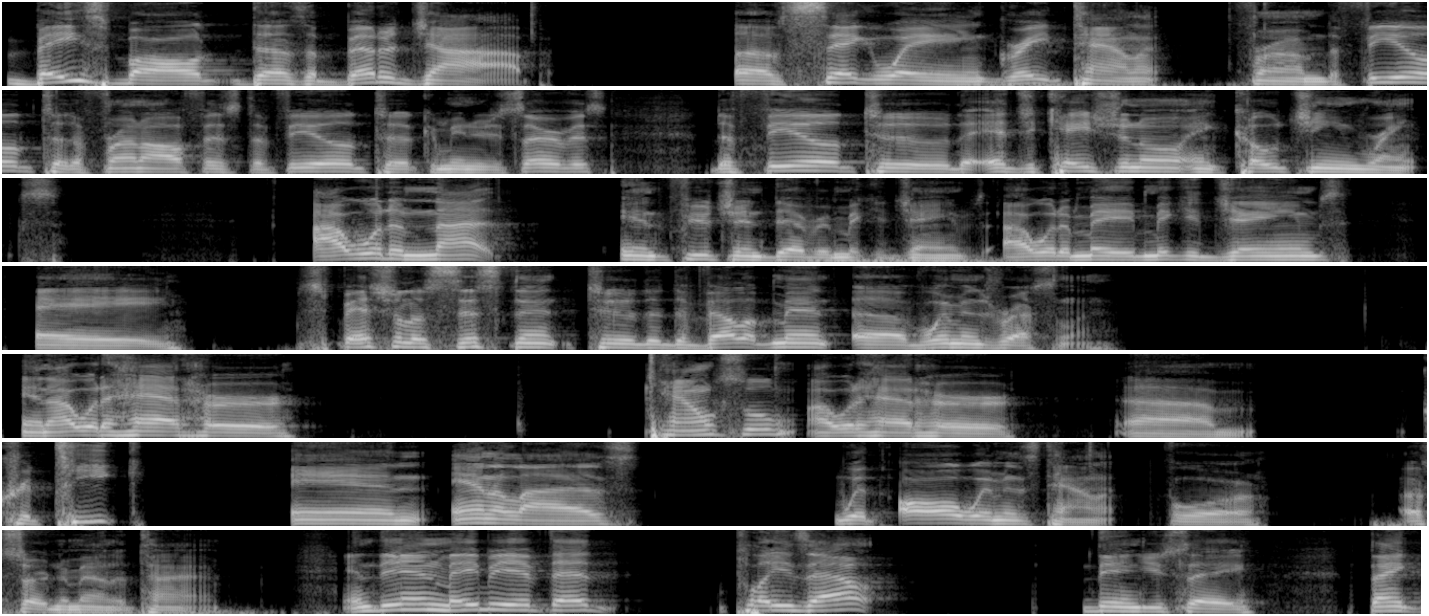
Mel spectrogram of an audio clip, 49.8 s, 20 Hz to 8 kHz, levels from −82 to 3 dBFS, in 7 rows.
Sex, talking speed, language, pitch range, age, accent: male, 110 wpm, English, 105-135 Hz, 40-59, American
